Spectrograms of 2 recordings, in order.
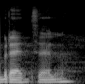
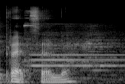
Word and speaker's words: pretzel: E poi un brezel. Non si scrive con la P. Forse il brezel è di differente. Ah, si dice pretzel.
